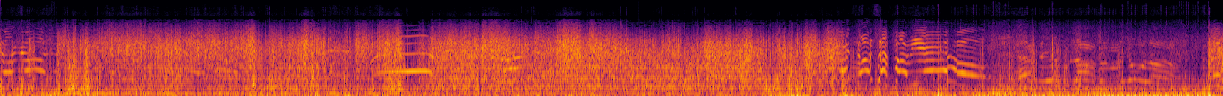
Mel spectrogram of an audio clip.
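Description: A jet ski under way: wind buffeting the microphone and rushing water noise, with the watercraft's engine droning steadily underneath. A rider's shouting voice cuts through about nine seconds in.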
